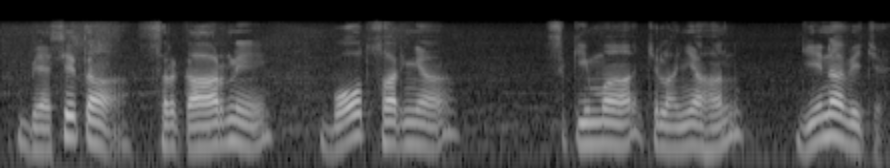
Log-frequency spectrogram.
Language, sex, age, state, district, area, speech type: Punjabi, male, 60+, Punjab, Hoshiarpur, rural, spontaneous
